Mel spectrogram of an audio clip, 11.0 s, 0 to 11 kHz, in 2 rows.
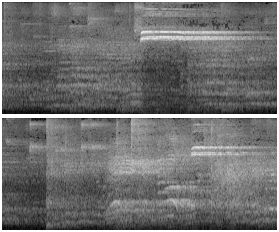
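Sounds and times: players' voices echoing: 0.0s - 11.0s
whistle blast: 2.7s - 4.6s, 9.3s - 9.9s.

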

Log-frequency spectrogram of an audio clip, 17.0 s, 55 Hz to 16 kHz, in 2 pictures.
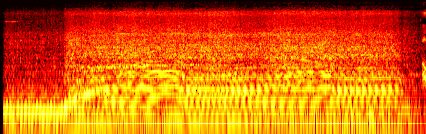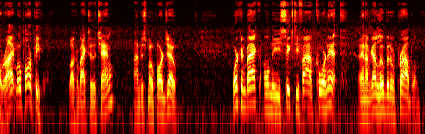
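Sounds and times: car engine accelerating and upshifting: 1.2s - 8.4s.

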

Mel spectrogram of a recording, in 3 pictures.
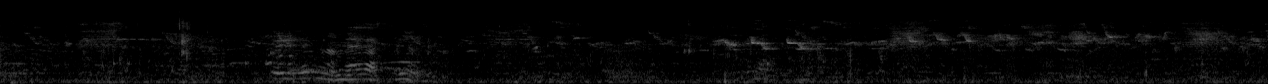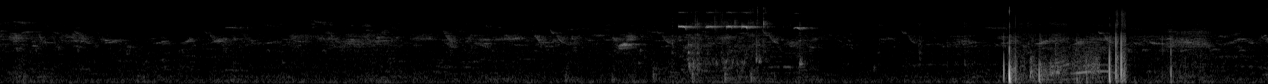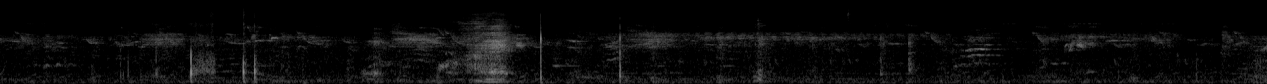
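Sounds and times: small birds chirping: 0.0s - 38.0s.

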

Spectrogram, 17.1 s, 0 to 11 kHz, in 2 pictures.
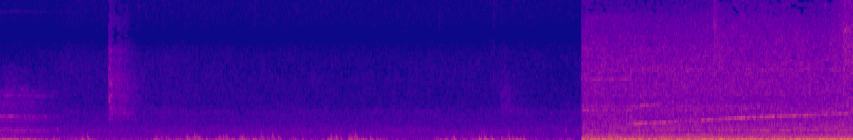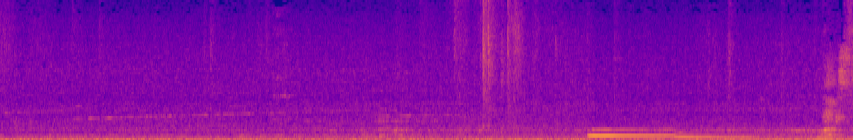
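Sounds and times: wheels rumbling on rails: 5.8s - 17.0s
announcement chime: 14.4s - 16.2s.

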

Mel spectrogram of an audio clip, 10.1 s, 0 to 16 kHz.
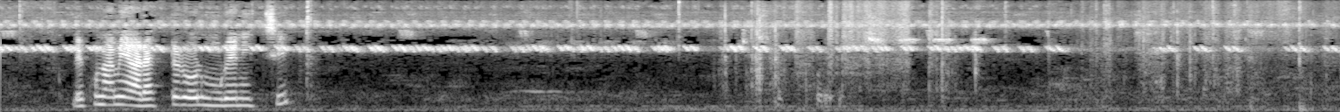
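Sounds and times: cricket chirping: 0.0s - 10.0s
paper rustling and crinkling: 5.4s - 10.0s.

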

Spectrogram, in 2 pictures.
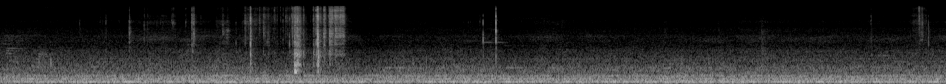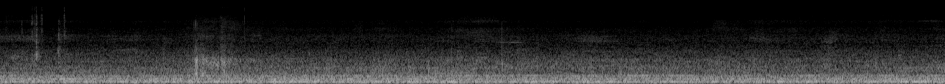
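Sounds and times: display case hum: 0.0s - 18.9s
sharp clicks and crinkles: 1.0s - 3.6s.

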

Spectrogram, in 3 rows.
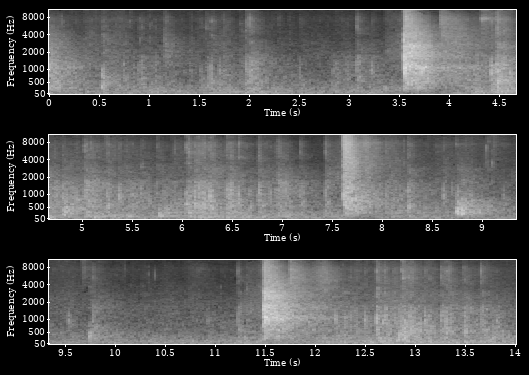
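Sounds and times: bat striking ball: 0.0s - 0.8s, 3.5s - 4.4s, 7.5s - 8.2s, 11.3s - 12.3s
balls landing in netting: 0.0s - 1.4s, 3.4s - 6.7s, 7.4s - 10.0s, 11.3s - 13.6s.

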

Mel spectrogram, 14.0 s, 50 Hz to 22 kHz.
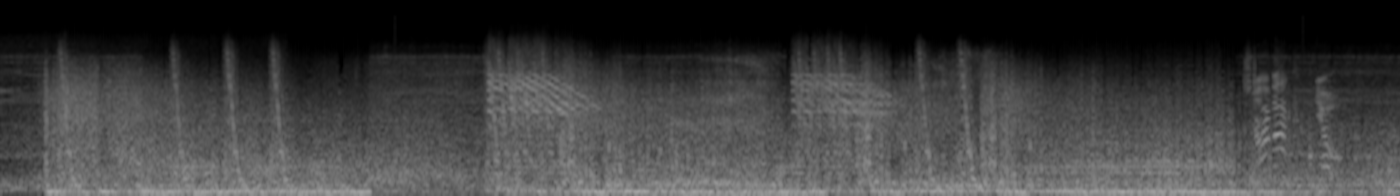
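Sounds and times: rapid laser fire: 0.4s - 3.8s, 4.8s - 6.7s, 7.9s - 10.6s
sharp cracks: 0.4s - 3.9s, 4.8s - 11.1s
low spacecraft engine rumble: 1.0s - 14.0s.

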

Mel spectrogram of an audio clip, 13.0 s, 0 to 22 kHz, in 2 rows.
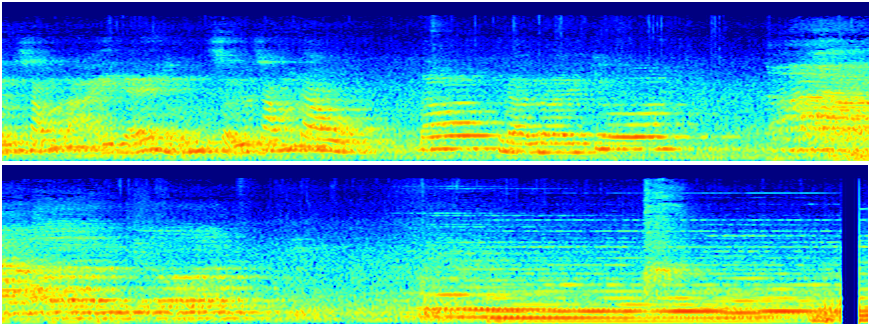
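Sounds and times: voices chanting: 5.7s - 8.6s
organ chord: 9.4s - 13.0s.

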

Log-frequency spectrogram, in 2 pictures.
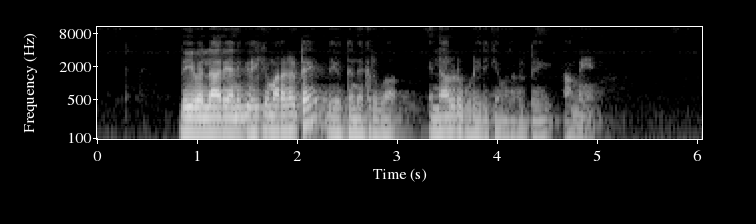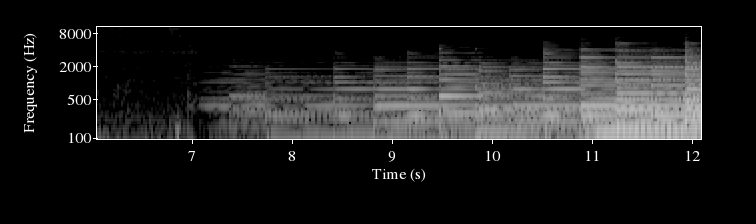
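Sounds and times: slow piano music: 7.0s - 12.0s.

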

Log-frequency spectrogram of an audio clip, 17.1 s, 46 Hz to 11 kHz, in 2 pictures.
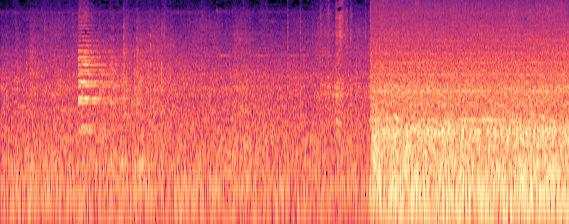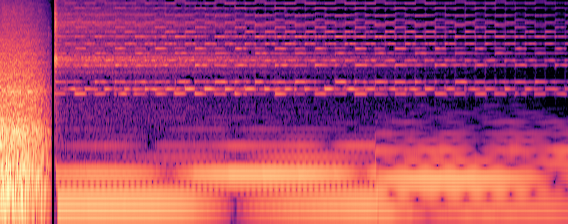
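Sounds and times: assembly line machinery noise: 5.6s - 9.7s.

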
